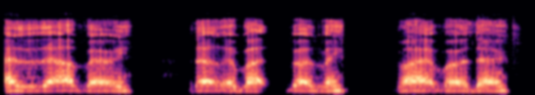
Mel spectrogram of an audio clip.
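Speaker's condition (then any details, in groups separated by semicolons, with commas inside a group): ALS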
